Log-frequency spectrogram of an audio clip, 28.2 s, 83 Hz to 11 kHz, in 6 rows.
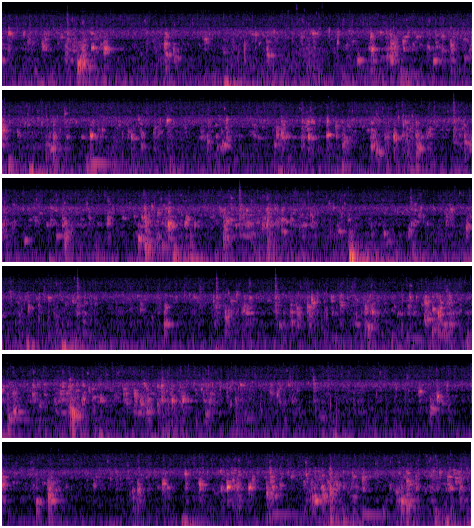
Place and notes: {"title": "Maneiciai, Lithuania, underwater listening", "date": "2021-04-09 14:30:00", "description": "Stormy day. Hydrophone in the water near some water pipe.", "latitude": "55.61", "longitude": "25.73", "altitude": "141", "timezone": "Europe/Vilnius"}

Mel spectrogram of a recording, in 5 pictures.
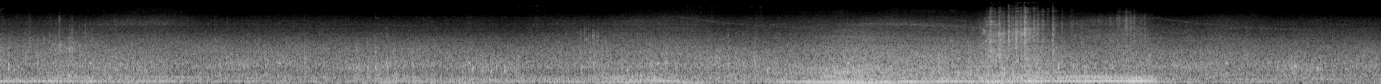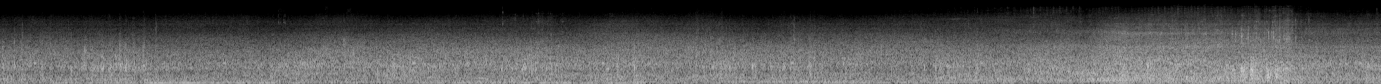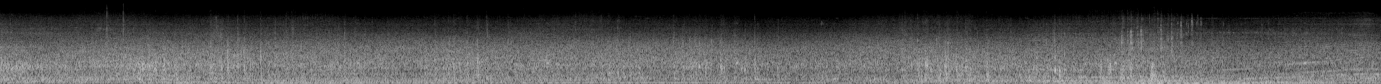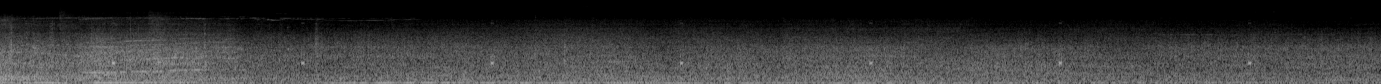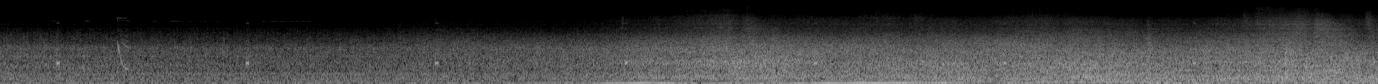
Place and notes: {"title": "Corner of Alexandra Parade and Nicholson St, Carlton - Part 1 of peculiar places exhibition by Urban Initiatives; landscape architects and urban design consultants", "date": "2010-08-16 17:48:00", "description": "peculiar places exhibition, landscape architecture, urban, urban initiatives", "latitude": "-37.79", "longitude": "144.98", "timezone": "Australia/Melbourne"}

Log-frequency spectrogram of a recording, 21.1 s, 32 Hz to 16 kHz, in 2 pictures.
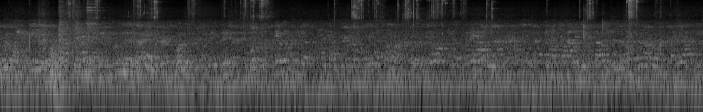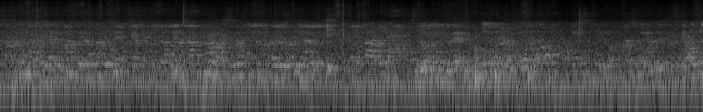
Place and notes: {"title": "Sevilla, Provinz Sevilla, Spanien - Sevilla - Pizzeria Uoni", "date": "2016-10-09 15:13:00", "description": "At the Pizzeria Uoni. The sound of the location while people order pizza slices and drinks.\ninternational city sounds - topographic field recordings and social ambiences", "latitude": "37.40", "longitude": "-5.99", "altitude": "15", "timezone": "Europe/Madrid"}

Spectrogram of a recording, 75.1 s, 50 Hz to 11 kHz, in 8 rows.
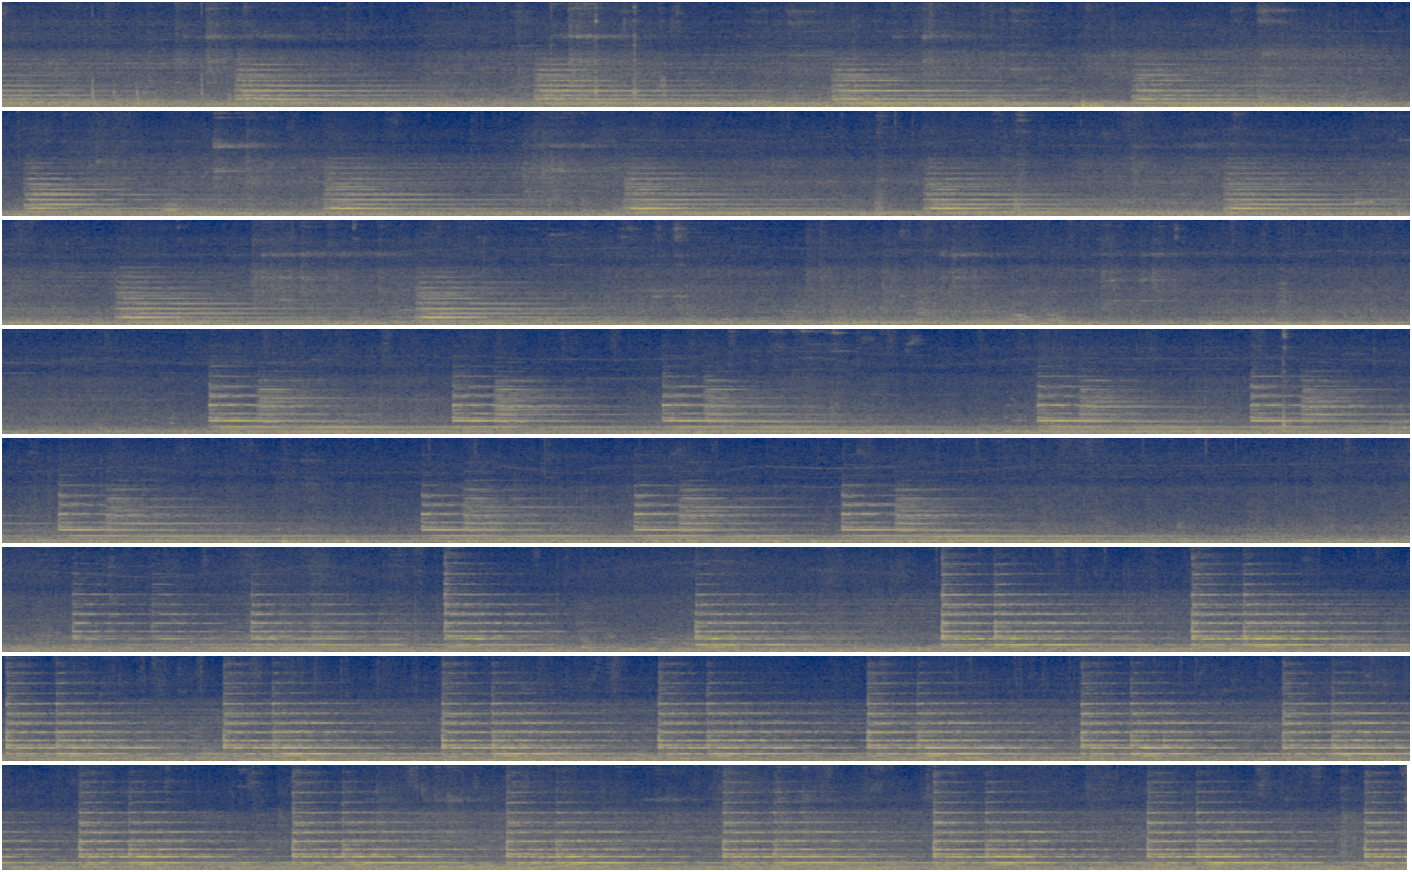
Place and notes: {"title": "Nerja, Spain: Church of El Salvador", "description": "Noon bell of the Church of El Salvador, Nerja, Spain", "latitude": "36.75", "longitude": "-3.88", "altitude": "21", "timezone": "Europe/Berlin"}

